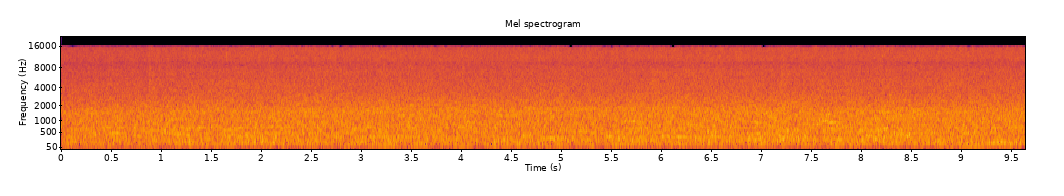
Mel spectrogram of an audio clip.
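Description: Torrential rain pouring down: a steady, even hiss of very heavy rain.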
